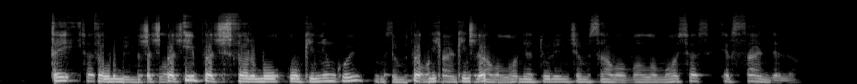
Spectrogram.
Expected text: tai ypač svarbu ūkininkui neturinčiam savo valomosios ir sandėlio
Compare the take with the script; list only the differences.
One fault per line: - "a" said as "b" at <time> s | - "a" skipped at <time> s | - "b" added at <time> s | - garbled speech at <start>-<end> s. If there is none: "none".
- garbled speech at 0.8-1.8 s
- garbled speech at 3.8-5.2 s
